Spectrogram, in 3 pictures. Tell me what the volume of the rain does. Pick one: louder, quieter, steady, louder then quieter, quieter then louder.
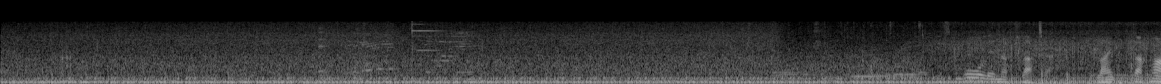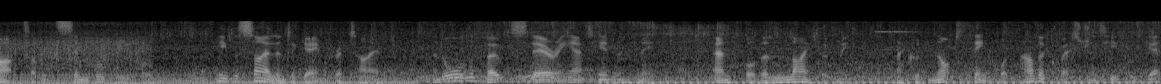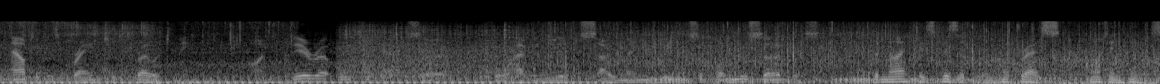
steady.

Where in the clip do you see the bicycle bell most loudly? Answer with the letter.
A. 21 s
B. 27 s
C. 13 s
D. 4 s
D.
